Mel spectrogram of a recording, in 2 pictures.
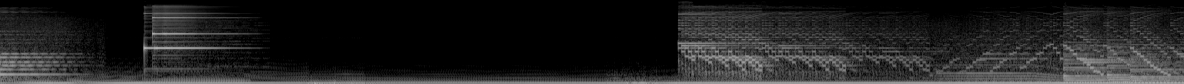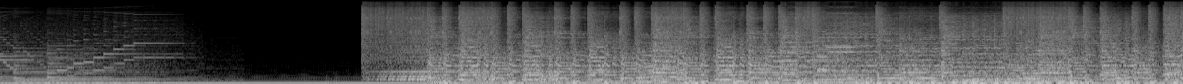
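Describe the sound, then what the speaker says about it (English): An original Game Boy Advance with an IPS modded screen playing game audio: a startup chime, tonal chiptune beeps, then denser, louder music over a constant low electrical hum, with no talking. "Here is what the original Game Boy Advance with this IPS modded screen sounds like."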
